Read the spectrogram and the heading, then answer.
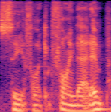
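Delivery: hushed, leaning-in half-whisper. Leaning in to a companion in a bathhouse: half-whispering. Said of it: "I lean in and I whisper".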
